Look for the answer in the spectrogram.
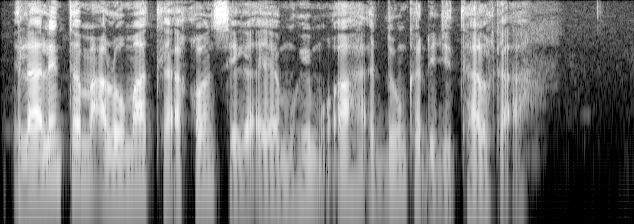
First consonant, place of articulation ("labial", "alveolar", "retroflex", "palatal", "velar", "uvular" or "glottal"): glottal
